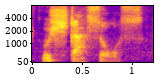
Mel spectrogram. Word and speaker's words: Worcestershire: Worcestershire sauce. Or Worcester. You don't really pronounce like the T-R-E. So it's just Worcestershire sauce.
